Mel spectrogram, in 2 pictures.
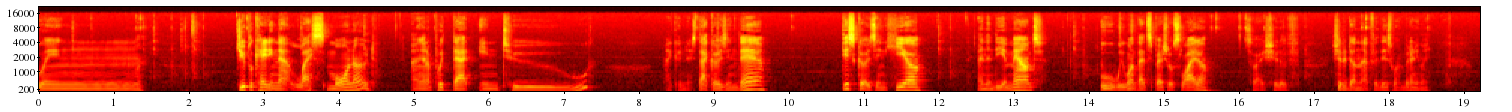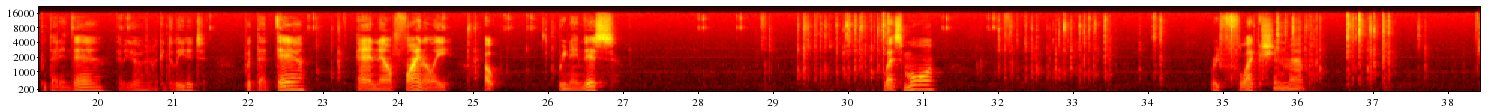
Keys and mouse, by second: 1.3 click, 1.9 shift+d, 2.1 middle click, 7.0 drag, 9.1 middle click, 9.2-11.2 drag, 11.3 click, 14.3 shift+a, 16.4-17.9 drag, 20.1 click, 20.6 x, 21.7-22.4 drag, 23.1 click, 23.1 Tab, 24.9 Tab, 25.9 n, 29.7 s, 30.6-31.2 middle drag, 31.2-33.3 drag, 36.7 BackSpace, 37.5 n.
